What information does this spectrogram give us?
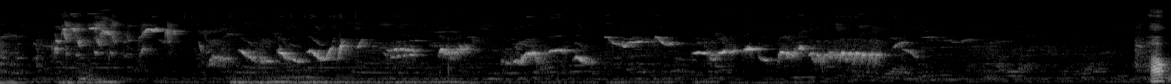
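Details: Lockdown-era white-rumped shama in full song: a long, varied run of rich whistled phrases, sliding up and down and ending in a sharp burst, over a steady low hum and brief background noise.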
